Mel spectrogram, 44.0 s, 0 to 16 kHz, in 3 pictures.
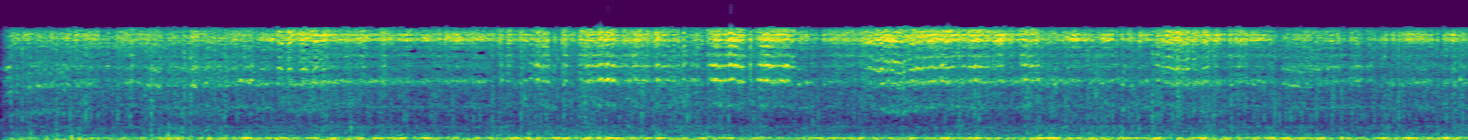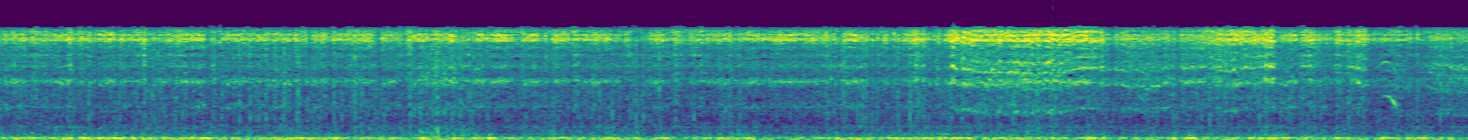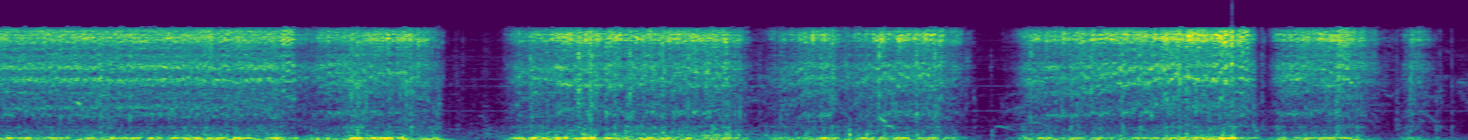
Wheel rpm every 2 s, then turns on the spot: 150, 220, 230, 230, 230, 230, 230, 230, 230, 230, 240, 230, 220, 220, 210, 200, 150, 120, 120, 110, 150, 120.
none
